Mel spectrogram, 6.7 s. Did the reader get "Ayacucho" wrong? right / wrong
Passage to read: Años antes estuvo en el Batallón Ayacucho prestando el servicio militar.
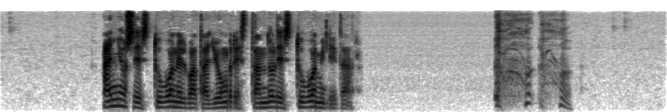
wrong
